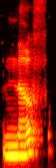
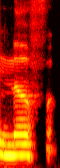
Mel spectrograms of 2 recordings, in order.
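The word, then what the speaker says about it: neuf: is with with then nine is नफ again इ यू a sound जैसे कि टू में हमने यूज किया था ना द वैसे न प्लस एफ क्योंकि लास्ट में कंसोनेंट साउंड देता है तो आपकी साउंड बन जाएगी नफ न प्लस फ नफ and then for टेन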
